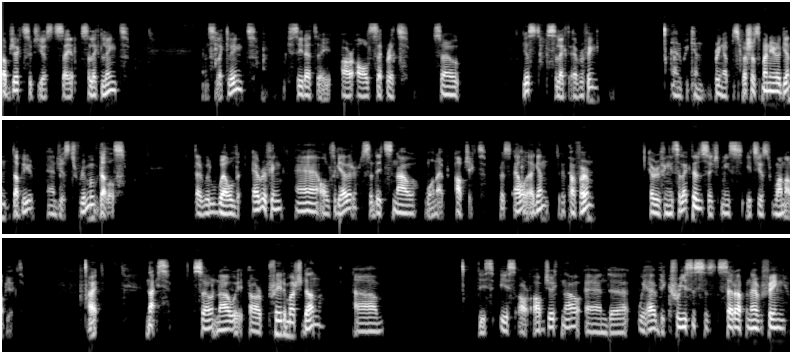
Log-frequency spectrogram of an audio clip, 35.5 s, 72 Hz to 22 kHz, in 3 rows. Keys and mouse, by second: 1.0 g, 2.8 click, 3.2 l, 3.9 g, 4.4 middle click, 5.9 a, 7.0-9.6 middle drag, 8.1 a, 11.1 w, 11.6-14.0 middle drag, 17.9 click, 19.6 l, 19.7-20.7 middle drag, 24.9 Tab, 29.3-31.1 middle drag, 33.3 Tab, 34.9 middle click, 35.3 Tab.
